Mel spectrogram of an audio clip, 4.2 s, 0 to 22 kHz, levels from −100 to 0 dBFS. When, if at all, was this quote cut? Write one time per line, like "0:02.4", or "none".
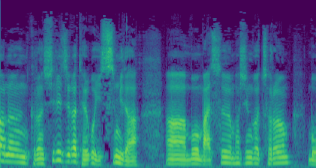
none

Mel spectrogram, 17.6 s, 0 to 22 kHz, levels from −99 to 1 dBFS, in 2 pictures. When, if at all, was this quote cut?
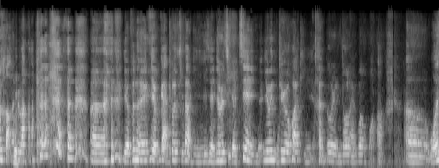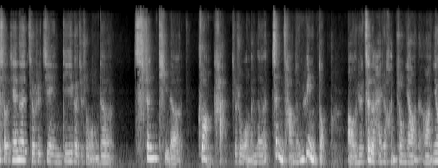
0:09.3

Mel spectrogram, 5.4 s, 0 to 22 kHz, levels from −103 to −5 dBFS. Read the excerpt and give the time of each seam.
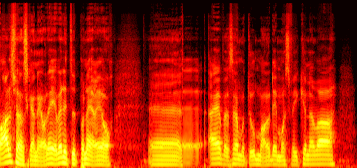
0:02.7

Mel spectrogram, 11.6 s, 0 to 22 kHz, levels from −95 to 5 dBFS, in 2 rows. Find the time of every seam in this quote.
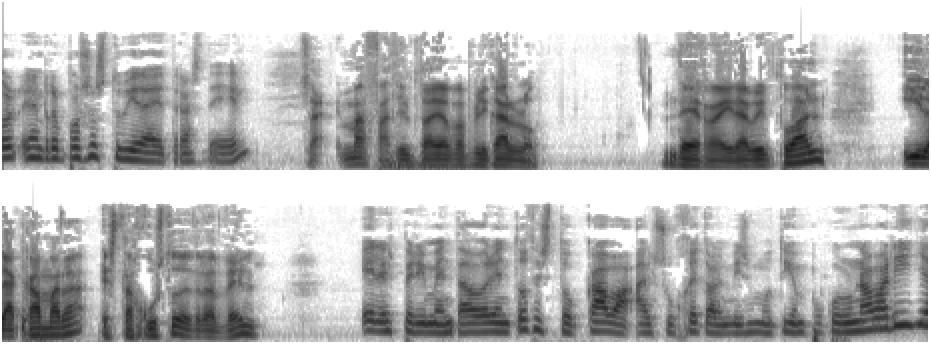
0:04.0
0:07.8

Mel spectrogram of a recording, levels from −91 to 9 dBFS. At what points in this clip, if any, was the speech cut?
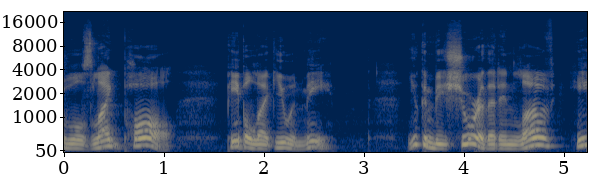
none

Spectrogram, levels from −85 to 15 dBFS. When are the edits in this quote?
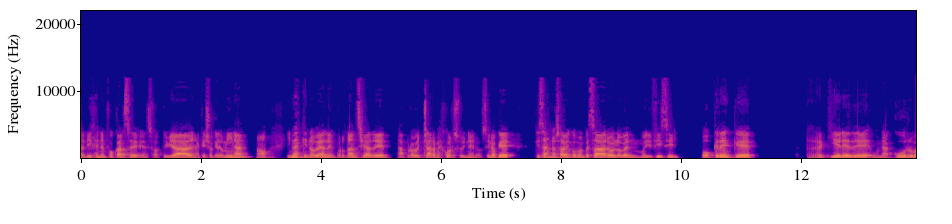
0:02.9

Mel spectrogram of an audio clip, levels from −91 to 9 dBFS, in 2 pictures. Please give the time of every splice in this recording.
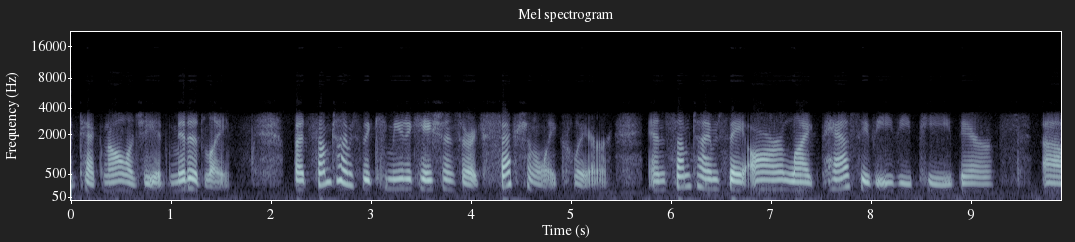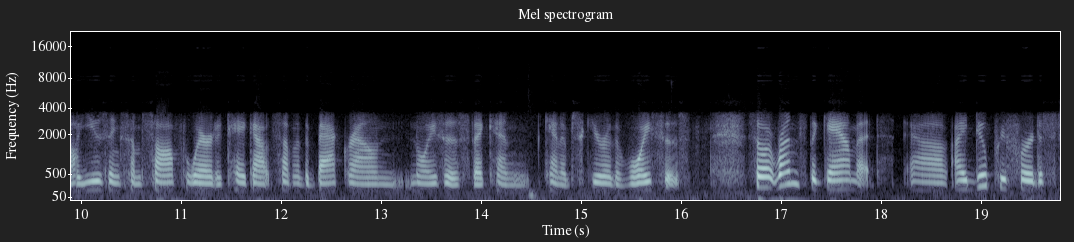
0:10.0
0:18.6

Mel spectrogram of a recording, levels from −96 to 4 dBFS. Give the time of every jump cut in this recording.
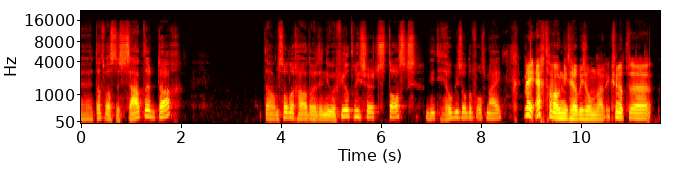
none

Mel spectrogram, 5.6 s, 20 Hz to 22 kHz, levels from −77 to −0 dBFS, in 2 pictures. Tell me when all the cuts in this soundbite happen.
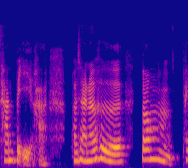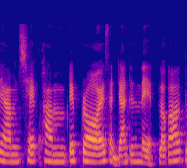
0:03.4

